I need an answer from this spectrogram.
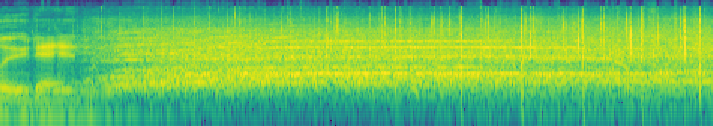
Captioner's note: crowd cheering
